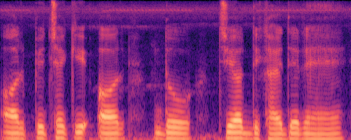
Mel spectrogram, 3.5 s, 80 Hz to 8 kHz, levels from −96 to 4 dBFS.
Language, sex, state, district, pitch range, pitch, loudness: Hindi, male, West Bengal, Alipurduar, 110-125 Hz, 115 Hz, -16 LUFS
